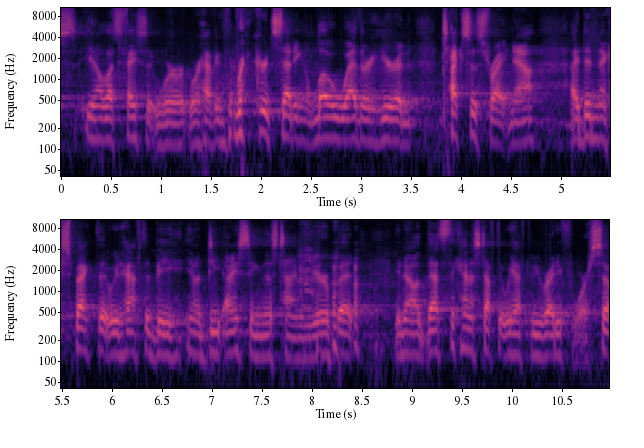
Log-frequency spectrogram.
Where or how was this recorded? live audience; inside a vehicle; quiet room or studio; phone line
live audience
